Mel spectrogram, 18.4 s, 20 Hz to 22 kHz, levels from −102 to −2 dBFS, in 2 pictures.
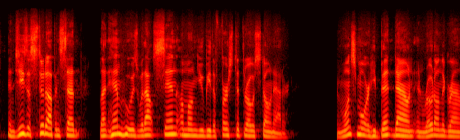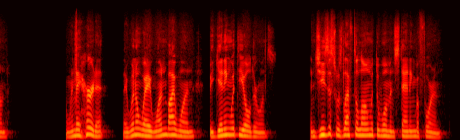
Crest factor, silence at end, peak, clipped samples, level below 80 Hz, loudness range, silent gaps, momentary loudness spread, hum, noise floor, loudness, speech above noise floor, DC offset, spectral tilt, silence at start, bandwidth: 20 dB; 0.4 s; -24 dBFS; under 0.1%; under -90 dBFS; 5 LU; 1.87-2.00 s, 6.08-6.73 s, 9.64-10.51 s, 11.59-11.65 s, 14.84-15.40 s; 13 LU; none; under -90 dBFS; -43 LUFS; over 46 dB; under 0.1%; -4.5 dB/octave; 0.15 s; 16.5 kHz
